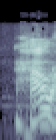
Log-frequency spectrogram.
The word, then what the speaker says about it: Huawei: Huawei que fala da, da China lá. A... Ah. Não sei a pronúncia, mas é essa empresa assim que tu falou. – Huawei.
